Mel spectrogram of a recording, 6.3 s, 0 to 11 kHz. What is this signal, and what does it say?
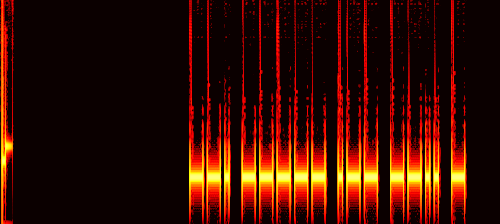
Morse code, heard as a keyed tone, about 22 wpm, 700 Hz. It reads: G0WZT
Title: DXCC-100 Call Signs - 5 Characters - Repeated 2x - 22wpm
